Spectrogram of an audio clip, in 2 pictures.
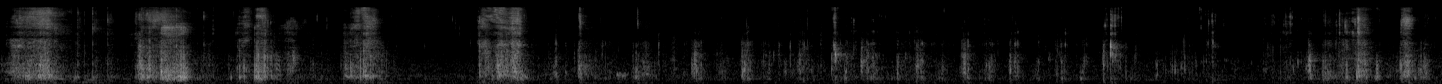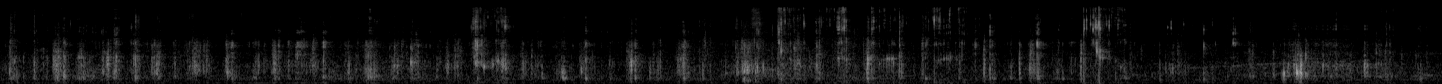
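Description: A person biting into and chewing pan-fried dumplings, with crisp crunches from the browned skins. The loudest bites come in the first few seconds, followed by steady, softer chewing.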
